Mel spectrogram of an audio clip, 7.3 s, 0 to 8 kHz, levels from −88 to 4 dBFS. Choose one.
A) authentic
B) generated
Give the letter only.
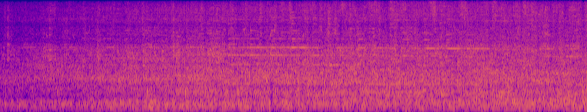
A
